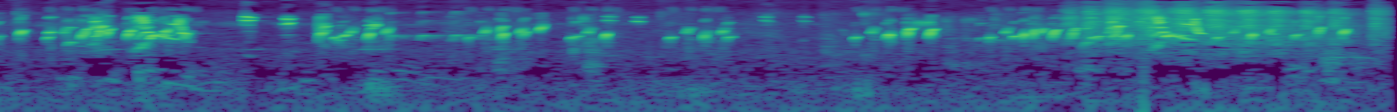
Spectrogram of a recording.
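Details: Squabbling chatter from a group of European goldfinches, meant to prompt singing; crisp twitters and chips give way to a dense, hissing burst of overlapping calls and fluttering.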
